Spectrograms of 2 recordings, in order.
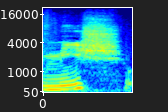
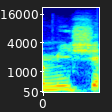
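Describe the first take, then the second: First: "miche" said as one syllable, like "meesh"; one-syllable pronunciation. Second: "miche" said in two syllables, like "mee-shay"; alternative pronunciation. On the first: Host trying a bread name for viewers, "miche" as "meesh". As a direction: say "miche" to rhyme with "leash". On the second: Host unsure of bread name, offering "miche" as "mee-shay". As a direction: say "miche" with an added "ay" ending. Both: Shown as a demonstration. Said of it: "I don't know how to pronounce it".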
